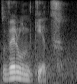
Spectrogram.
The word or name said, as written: Veroonkietz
